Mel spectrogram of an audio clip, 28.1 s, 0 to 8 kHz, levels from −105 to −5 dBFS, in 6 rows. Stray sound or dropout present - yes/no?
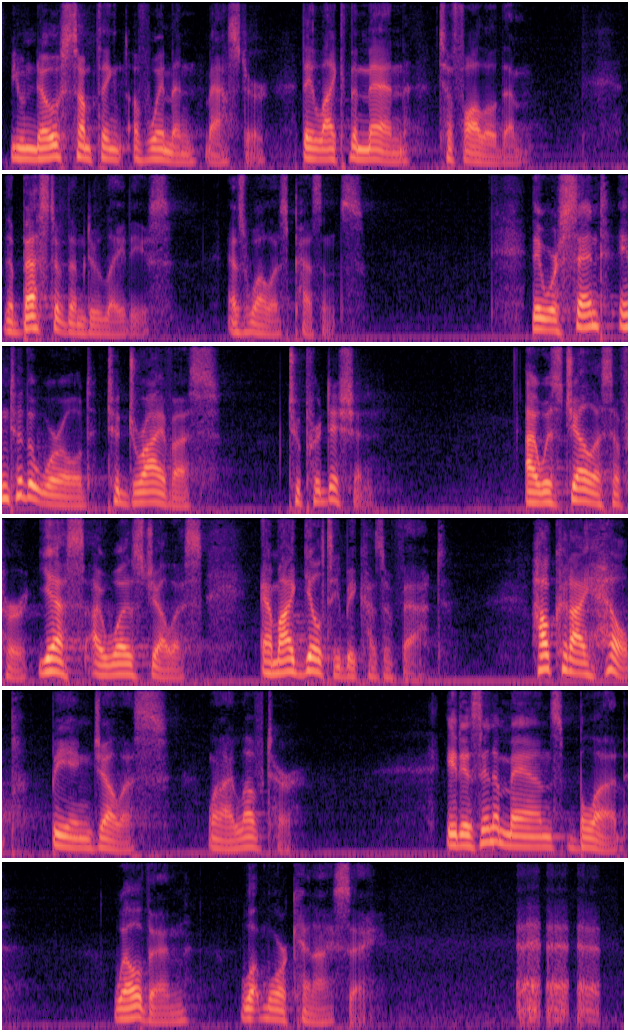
yes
